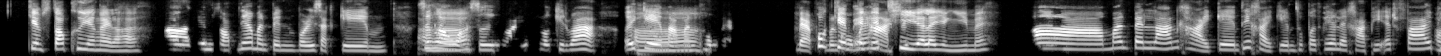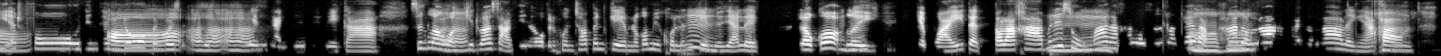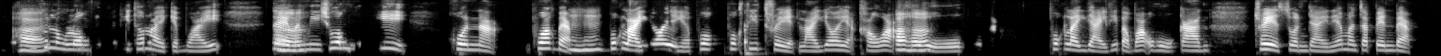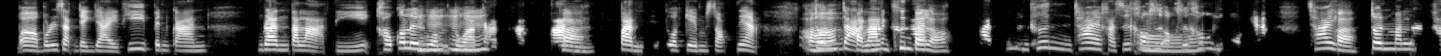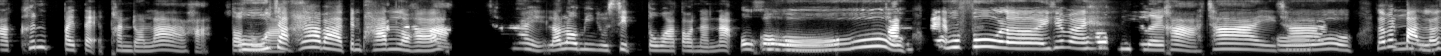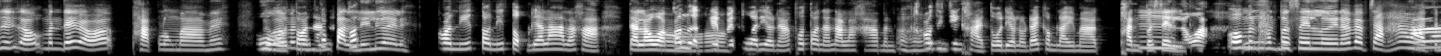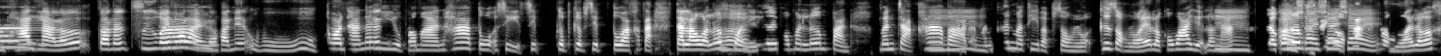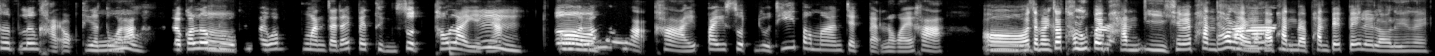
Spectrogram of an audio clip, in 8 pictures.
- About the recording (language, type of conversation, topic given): Thai, unstructured, ควรเริ่มวางแผนการเงินตั้งแต่อายุเท่าไหร่?
- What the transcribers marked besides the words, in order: tapping; distorted speech; in English: "เชน"; in English: "Five ดอลลาร์"; other background noise; in English: "รัน"; mechanical hum; background speech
